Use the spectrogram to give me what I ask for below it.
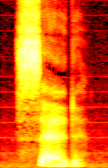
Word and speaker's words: said: The word say, S-A-Y, is pronounced with a long A. Can you hear it? Say. The words says and said are pronounced with a short E sound.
